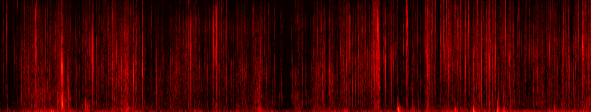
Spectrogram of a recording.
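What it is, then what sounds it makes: Plastic bubble wrap being popped. A large clear plastic bubble wrap sheet is held across the microphones while fingertips and nails press and pop its bubbles. Soft crinkling and rustling run throughout, broken by sharp, short pops and crackles. The sound is mostly low and dull, with a few louder snaps standing out.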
